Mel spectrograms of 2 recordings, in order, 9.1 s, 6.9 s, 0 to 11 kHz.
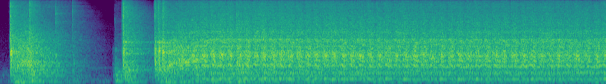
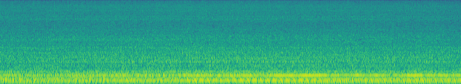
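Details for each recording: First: Ford Bronco sitting over 11 years, fuel in carburetor, key on, pumping gas: starter churns steadily about three and a half beats a second without catching; cranks but won't start, owner suspects out of gas. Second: Ford Bronco running after 11+ years sitting, two hours of work, on very old gas: steady even low rumble, smooth beat, no knocks or misses; normal idle.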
